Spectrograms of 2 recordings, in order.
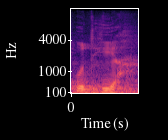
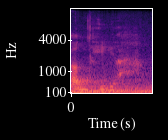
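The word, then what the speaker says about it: أضحية: Adhahi itu kan jamak dari udhiyah. Ada yang membacanya juga adhiyah. Tapi umumnya itu dibaca dengan mendhammakan hamzah. Tapi juga ada yang membacanya idhiyah.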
